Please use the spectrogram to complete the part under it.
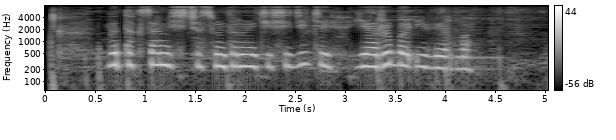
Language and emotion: Russian, neutral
